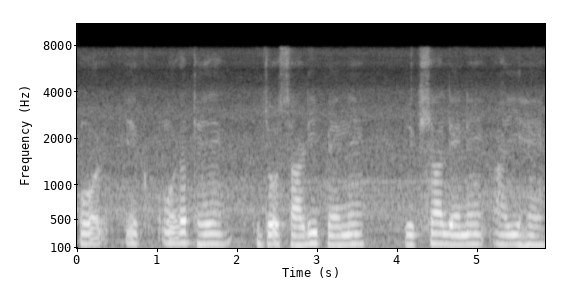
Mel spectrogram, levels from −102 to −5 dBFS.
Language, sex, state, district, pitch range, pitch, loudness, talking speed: Hindi, male, Rajasthan, Bikaner, 135-145 Hz, 140 Hz, -17 LUFS, 115 wpm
